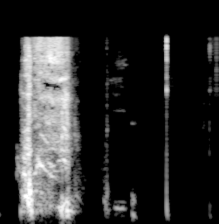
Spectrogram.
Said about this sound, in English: I'll just have a coughing fit first, then I'll talk to you.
